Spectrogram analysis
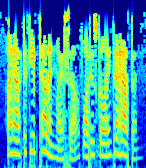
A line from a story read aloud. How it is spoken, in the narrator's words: she said softly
